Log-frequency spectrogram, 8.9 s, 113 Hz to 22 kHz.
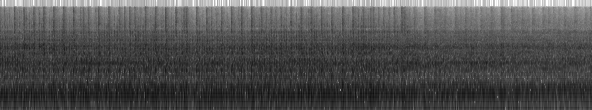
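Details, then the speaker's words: Evinrude 55 outboard running in a water bucket after throttle cable adjustment: even, quick firing pulses at steady pitch with no misses or knocks; runs smoothly, fast and powerful. "So you can see that the engine runs really good and fast and powerful."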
